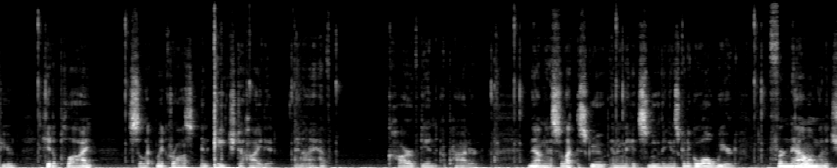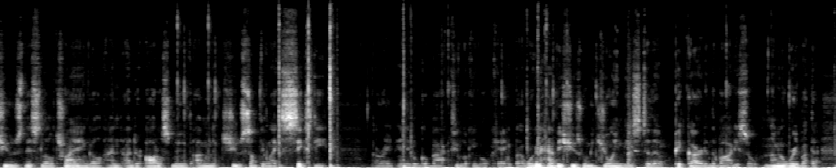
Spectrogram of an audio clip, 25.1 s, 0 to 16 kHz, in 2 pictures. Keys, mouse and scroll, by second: 0.5-3.7 drag, 3.2 h, 3.9-6.2 middle drag, 7.7-11.1 drag, 11.3-13.2 drag, 15.2-17.5 drag, 18.6 a, 20.6 ctrl+s.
